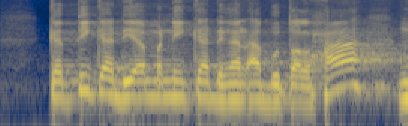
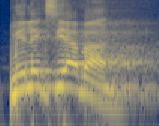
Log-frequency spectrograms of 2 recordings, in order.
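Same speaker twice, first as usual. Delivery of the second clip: fervent preaching; 8 semitones higher than usual. Acted. Preacher challenges the congregation, raised and fervent. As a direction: press the congregation with each question.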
